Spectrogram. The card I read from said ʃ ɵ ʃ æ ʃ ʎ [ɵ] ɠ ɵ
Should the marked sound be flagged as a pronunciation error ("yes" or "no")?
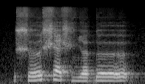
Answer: yes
